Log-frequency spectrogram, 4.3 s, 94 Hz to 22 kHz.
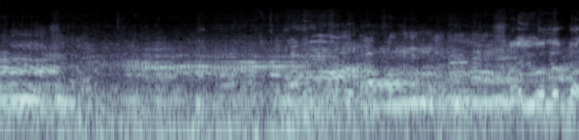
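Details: Sahiwal and Friesian bull calves at a cattle market in Munshiganj, Bangladesh, July 24: a busy market scene with several overlapping calf moos, tonal and slightly wavering, amid constant crowd chatter and speech.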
